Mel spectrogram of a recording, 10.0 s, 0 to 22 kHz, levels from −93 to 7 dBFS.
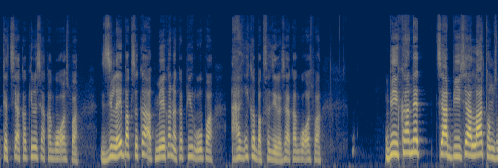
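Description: No dropouts, clicks, distortion or level jumps turn up anywhere in the recording; nothing to flag.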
